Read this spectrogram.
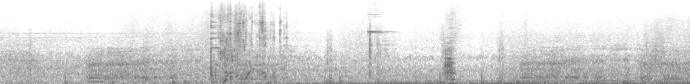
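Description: Footsteps shuffle softly on a wooden floor.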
